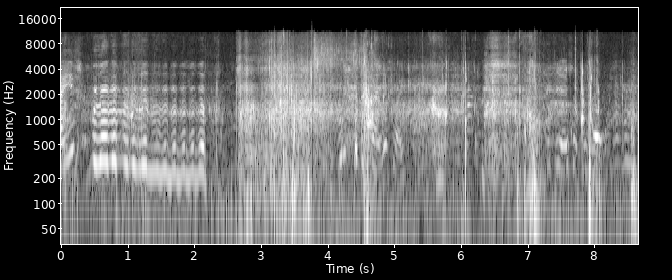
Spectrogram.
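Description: A person's long, wavering yell, then a loud splash as someone plunges into the water right at a camera sitting at the waterline. The water churns and sloshes over the lens.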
